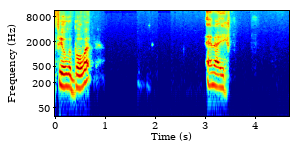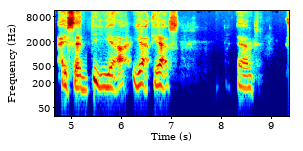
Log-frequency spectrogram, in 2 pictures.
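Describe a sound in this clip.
An elderly man speaks calmly, with pauses, through a microphone on an online call.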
